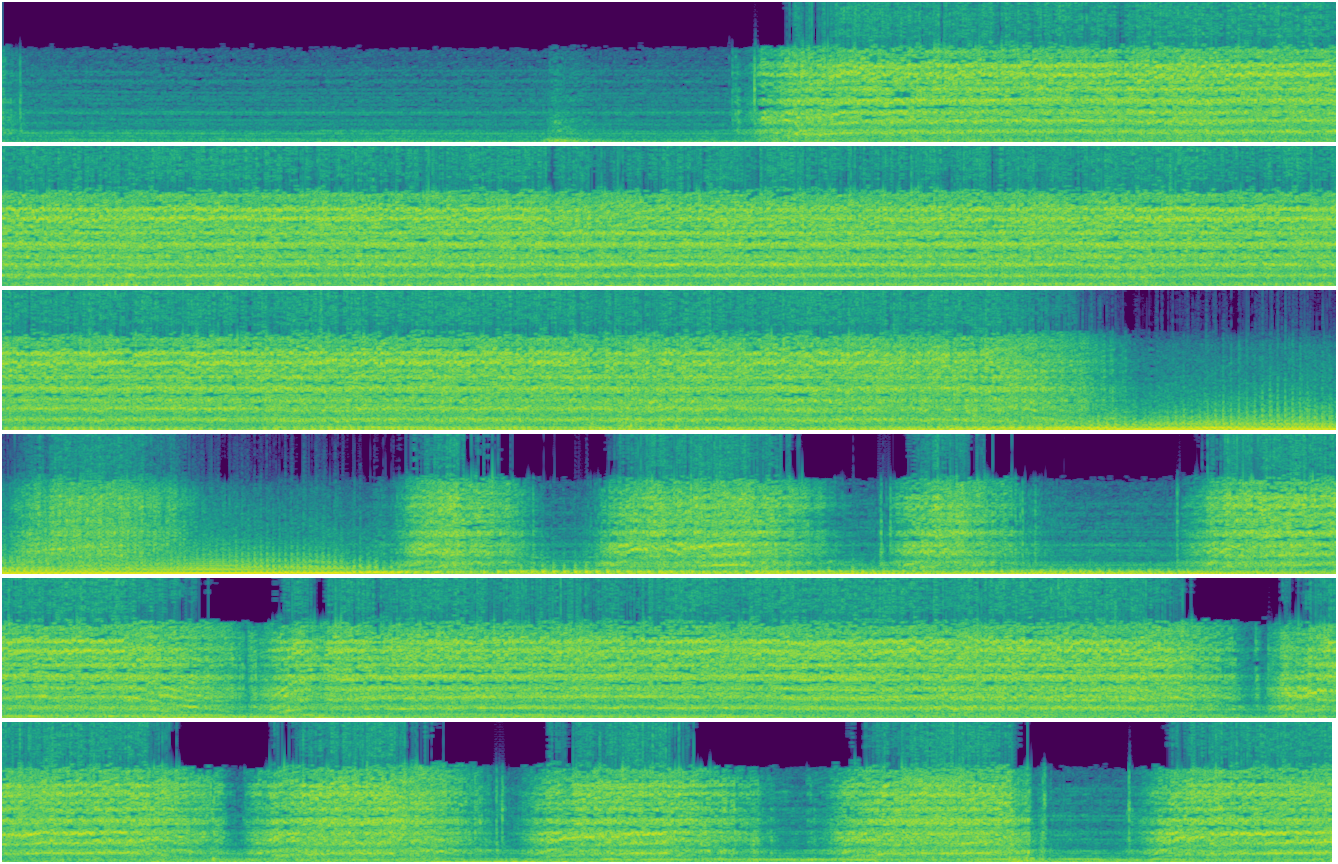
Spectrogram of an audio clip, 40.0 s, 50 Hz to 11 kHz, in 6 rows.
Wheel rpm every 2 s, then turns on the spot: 0, 10, 200, 230, 230, 230, 230, 230, 230, 80, 50, 60, 30, 150, 200, 220, 140, 100, 80, 120.
none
